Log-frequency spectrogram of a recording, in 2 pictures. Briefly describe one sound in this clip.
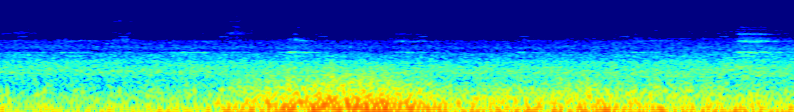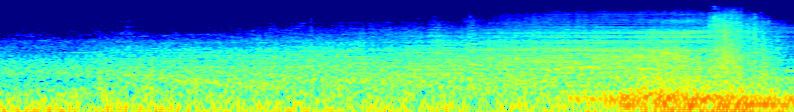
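Jet thrusters roar loudly with a deep rumble.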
